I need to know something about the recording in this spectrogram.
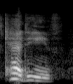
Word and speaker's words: Khedive: you to them to the team this is kedive kadiv kadive how do you think that name is pronounced hmm thank you this is khedive a scholar specifically called in from sumeru his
